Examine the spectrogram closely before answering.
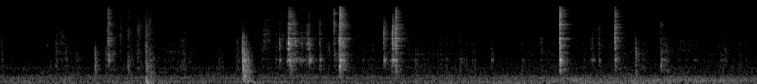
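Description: Metal parts click and rattle.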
